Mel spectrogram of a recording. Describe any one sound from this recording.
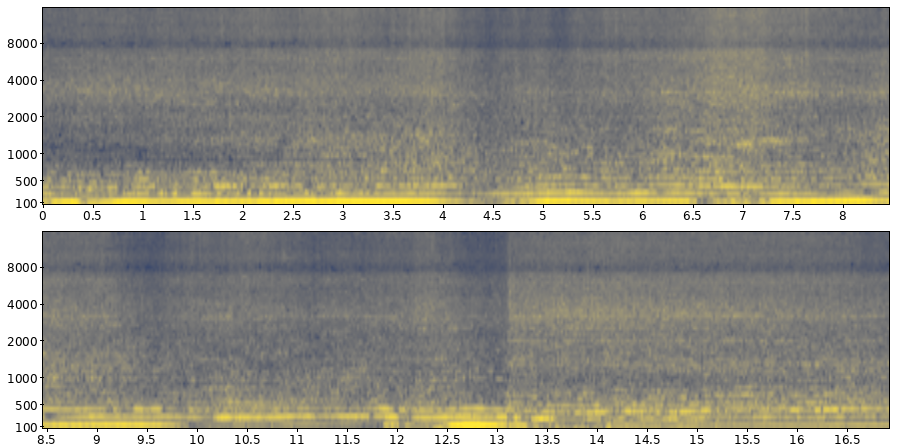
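Mower blades cut through thick grass.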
